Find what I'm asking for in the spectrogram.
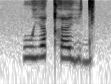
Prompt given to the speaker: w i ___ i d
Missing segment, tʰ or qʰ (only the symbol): qʰ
